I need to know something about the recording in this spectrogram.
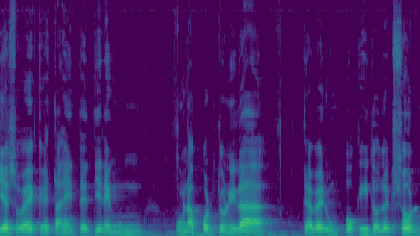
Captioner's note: not speaking english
